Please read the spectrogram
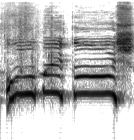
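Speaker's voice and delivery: very high, sudden squeal of delight. Real, not acted. Opening the box for viewers, a very high delighted squeal. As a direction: squeal at the surprise. Discovers which doll she got.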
